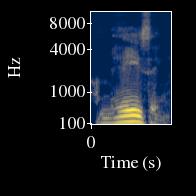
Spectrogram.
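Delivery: storybook narration, lively and clear; bedtime-book reading voice; reading to a child. A narrator's reading. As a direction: read it aloud to a little one.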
